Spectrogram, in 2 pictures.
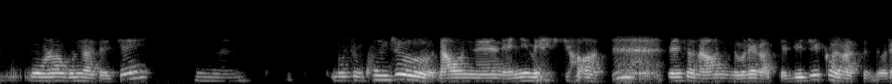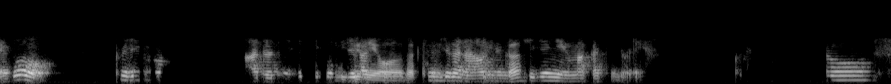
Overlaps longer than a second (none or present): present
